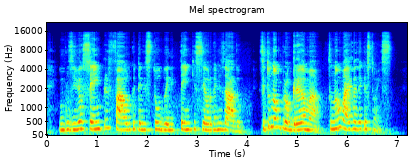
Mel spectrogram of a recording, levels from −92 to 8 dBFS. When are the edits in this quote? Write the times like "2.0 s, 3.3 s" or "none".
4.1 s

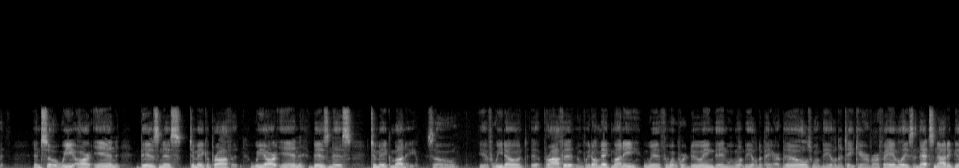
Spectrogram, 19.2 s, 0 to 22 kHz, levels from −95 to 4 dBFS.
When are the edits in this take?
8.4 s

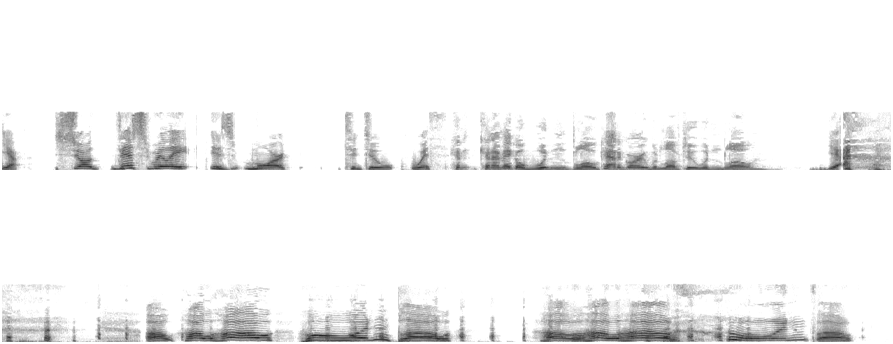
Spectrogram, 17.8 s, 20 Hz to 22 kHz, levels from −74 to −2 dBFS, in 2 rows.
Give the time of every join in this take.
none

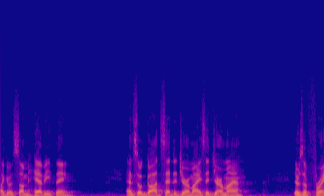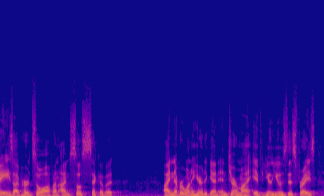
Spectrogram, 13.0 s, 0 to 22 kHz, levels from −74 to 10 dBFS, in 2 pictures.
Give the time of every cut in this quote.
none

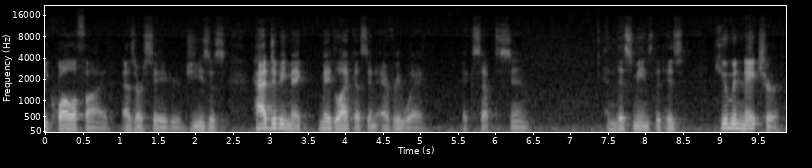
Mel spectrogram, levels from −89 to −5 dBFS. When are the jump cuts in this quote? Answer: none

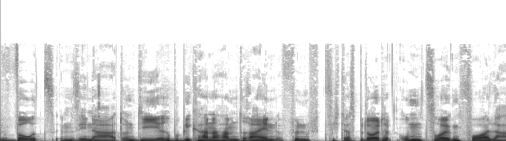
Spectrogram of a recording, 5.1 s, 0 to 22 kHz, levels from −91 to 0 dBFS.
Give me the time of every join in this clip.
3.9 s

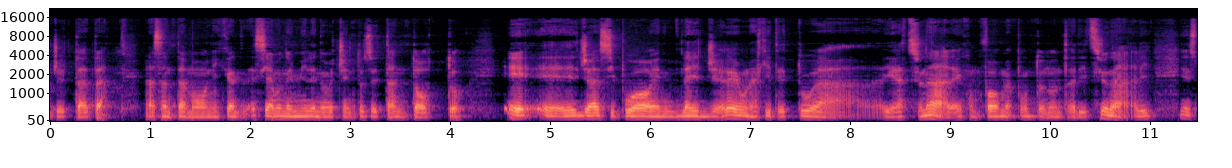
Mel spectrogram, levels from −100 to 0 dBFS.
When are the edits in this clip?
none

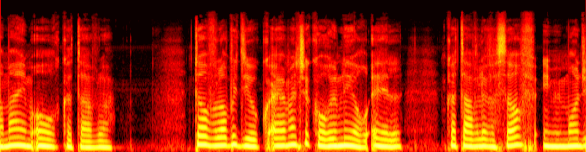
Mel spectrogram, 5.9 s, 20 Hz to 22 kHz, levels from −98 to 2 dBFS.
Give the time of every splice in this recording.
none

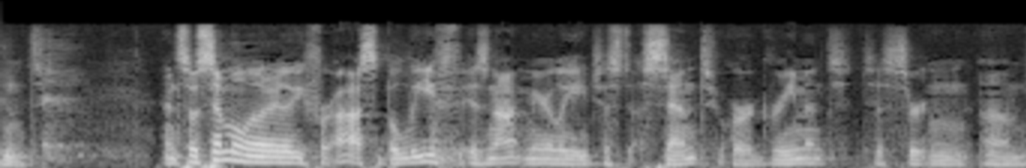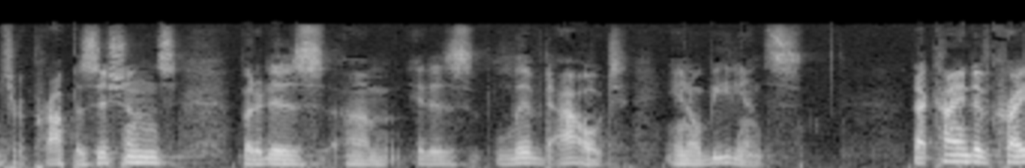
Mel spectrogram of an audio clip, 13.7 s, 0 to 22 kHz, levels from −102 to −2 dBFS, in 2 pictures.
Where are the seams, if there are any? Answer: none

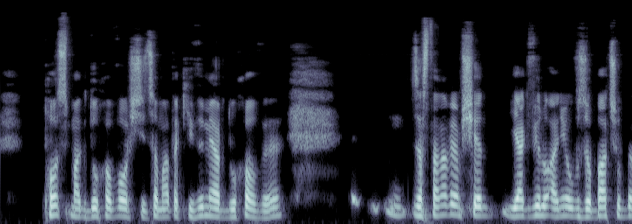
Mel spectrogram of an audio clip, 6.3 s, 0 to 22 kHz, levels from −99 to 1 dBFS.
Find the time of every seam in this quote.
none

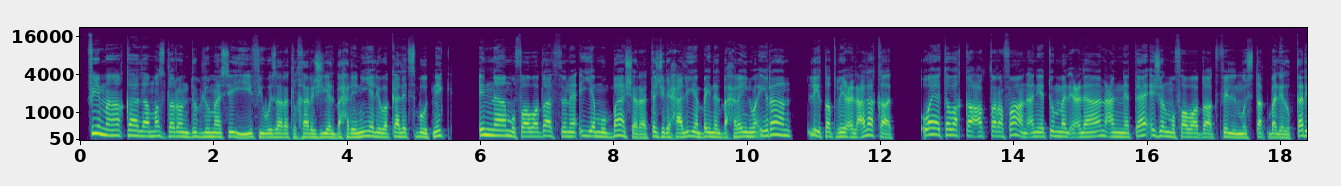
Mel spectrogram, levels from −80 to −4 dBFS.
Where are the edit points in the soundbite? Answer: none

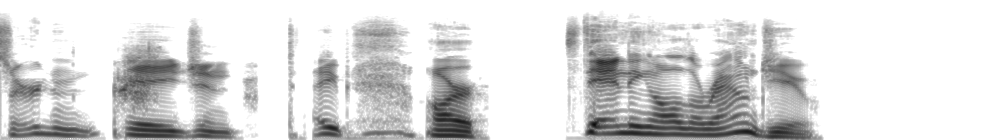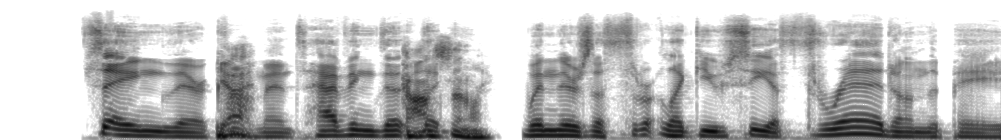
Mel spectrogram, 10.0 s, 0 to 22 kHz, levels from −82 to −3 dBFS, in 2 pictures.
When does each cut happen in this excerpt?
none

